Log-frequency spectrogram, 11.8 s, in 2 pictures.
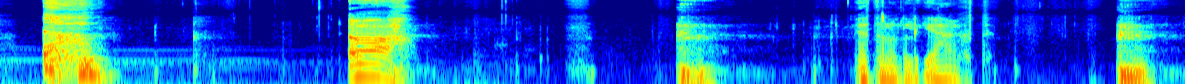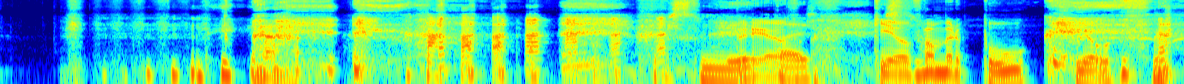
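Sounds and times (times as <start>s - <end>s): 
harsh cough: 0.2s - 0.6s, 5.6s - 5.9s
speech: 0.4s - 0.6s, 1.8s - 2.1s, 4.4s - 5.0s, 6.8s - 11.8s
laughter: 6.2s - 10.5s, 11.2s - 11.8s.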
